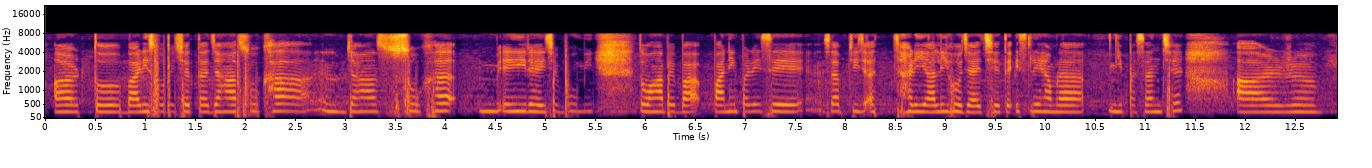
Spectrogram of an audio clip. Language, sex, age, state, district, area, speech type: Maithili, female, 30-45, Bihar, Purnia, urban, spontaneous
